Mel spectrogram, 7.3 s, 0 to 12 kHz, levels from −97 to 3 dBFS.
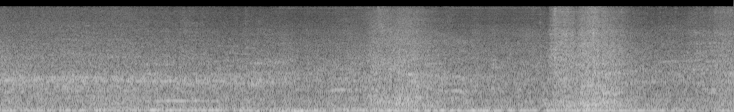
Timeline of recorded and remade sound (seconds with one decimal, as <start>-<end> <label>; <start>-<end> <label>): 0.0-2.8 recorded; 2.8-3.7 remade; 3.7-4.5 recorded; 4.5-5.4 remade; 5.4-7.3 recorded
